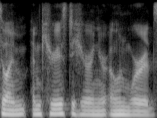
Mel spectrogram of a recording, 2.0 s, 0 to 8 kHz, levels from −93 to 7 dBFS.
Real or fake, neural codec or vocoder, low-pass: real; none; 7.2 kHz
